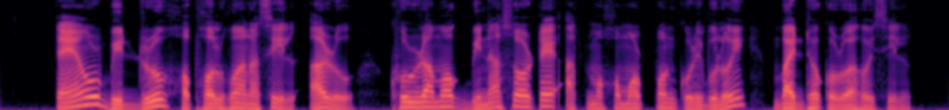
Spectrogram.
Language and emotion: Assamese, neutral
